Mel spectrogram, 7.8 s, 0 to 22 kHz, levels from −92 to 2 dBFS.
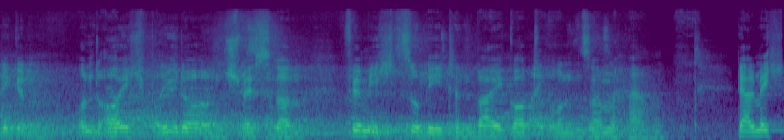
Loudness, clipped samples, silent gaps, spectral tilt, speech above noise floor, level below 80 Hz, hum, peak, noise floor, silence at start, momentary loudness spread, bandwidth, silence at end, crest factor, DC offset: -35 LUFS; under 0.1%; none; -5.5 dB/octave; 24 dB; -64 dBFS; none; -16 dBFS; -58 dBFS; 0 s; 11 LU; 16 kHz; 0 s; 18 dB; under 0.1%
